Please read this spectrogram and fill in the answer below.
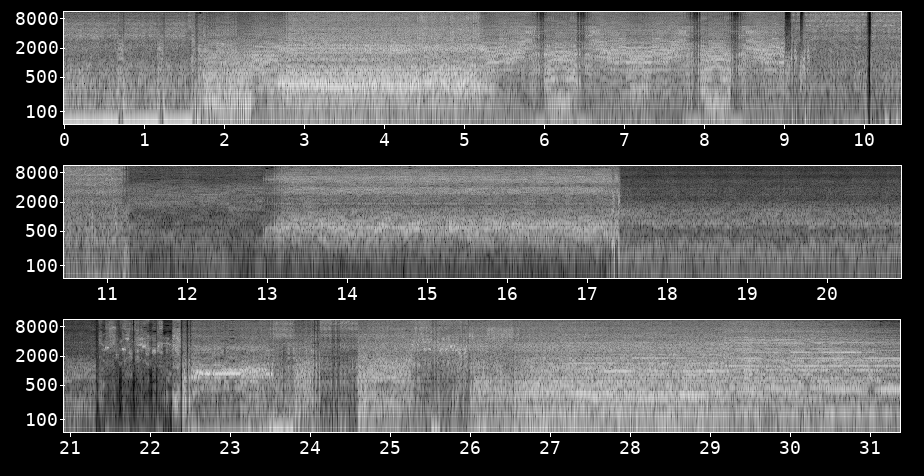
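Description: Loud, harshly distorted music and noise that cut abruptly from one section to the next. The sound drops to a quieter level for about two seconds starting around eleven seconds in, and again for about four seconds starting around seventeen seconds in.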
